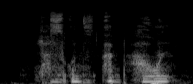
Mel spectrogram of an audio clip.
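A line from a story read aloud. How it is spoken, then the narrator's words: Whispered. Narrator (German): flüsterte Toriesa Tase ihn zu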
